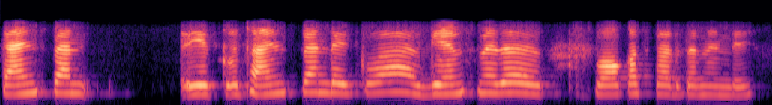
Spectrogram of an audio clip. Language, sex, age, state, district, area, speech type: Telugu, female, 30-45, Andhra Pradesh, Vizianagaram, rural, conversation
